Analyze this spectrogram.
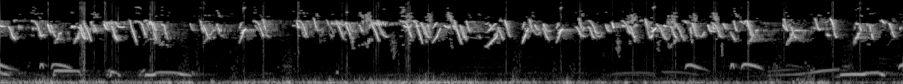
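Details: Saffron finch calls heard as an unbroken, busy chatter of high, clipped chirps lasting throughout, with occasional softer, lower curved whistles and a steady low background hum.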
